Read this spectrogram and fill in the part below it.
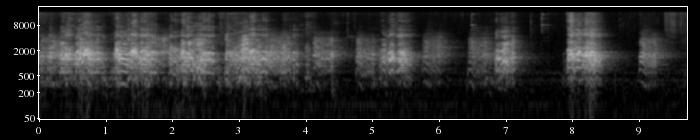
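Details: A pair of Hyacinth macaws, with others around them, squawk relentlessly at Caiman Ecological Refuge, Southern Pantanal, Brazil, on 18 July 2019: loud, harsh, grating squawks about one a second in uneven bursts over a low background hum.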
